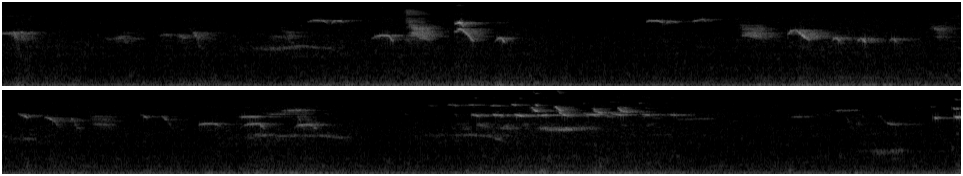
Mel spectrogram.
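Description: Faint birdsong: scattered short, high chirps and calls, with a rapid trill about eleven seconds in.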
